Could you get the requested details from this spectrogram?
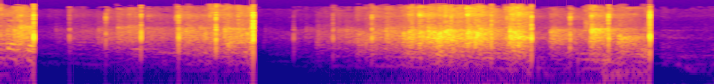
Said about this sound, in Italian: lo veramente accogliamo con un applauso per il direttore.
